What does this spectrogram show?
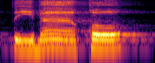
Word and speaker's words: طباقا: But instead of saying samawatin, because it is ta, which is harfu isti'ila, like qaf, it has to be pronounced with a heavy mouth. So it will become samawatin tibaqa, tibaqa, tibaqa.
